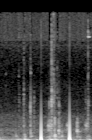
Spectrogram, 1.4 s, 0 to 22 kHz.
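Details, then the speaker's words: 2015 Dodge Dart that won't start: two sharp relay clicks about half a second apart after ignition switched off; dash and gearshift lights go out when key turned to crank, electrical problem. "I turn the kindig-it ignition off it clicks like that a few times"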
